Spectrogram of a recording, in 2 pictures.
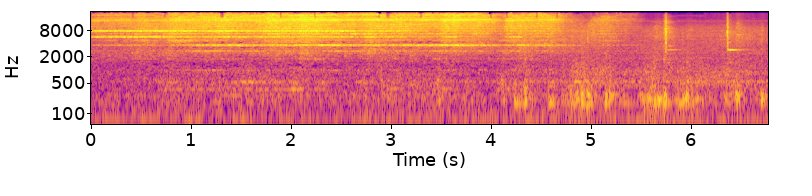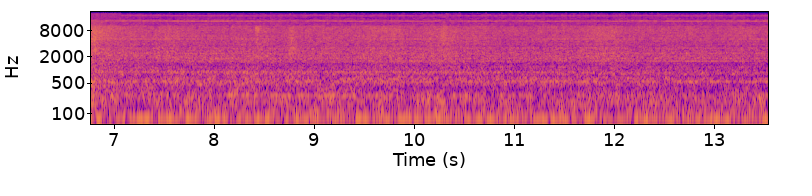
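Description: A BB22200 electric locomotive runs in Train Simulator on a French high-speed line near Lyon, giving a steady rail rumble with wheel squeal and rattling that swells around the middle, then settles into an even roll.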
